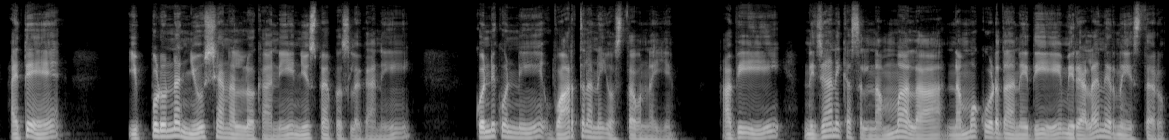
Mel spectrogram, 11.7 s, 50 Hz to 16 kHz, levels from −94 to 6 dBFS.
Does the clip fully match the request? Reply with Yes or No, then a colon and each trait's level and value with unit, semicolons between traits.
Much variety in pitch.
Yes: wide, 6.5 semitones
